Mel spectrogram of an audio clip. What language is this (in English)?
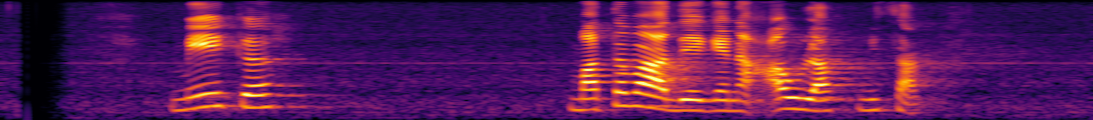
Sinhala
